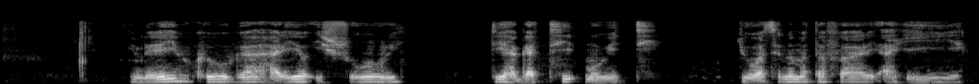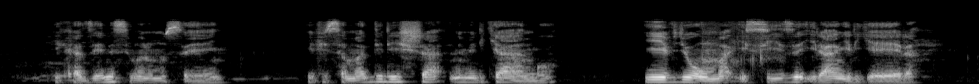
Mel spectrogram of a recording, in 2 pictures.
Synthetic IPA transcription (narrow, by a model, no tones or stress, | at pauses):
imbe̞ɾe̞jiβikwiβuɡahaɾijo̞ʔiʃuːɾi | ɾihaɡatʰimuβitʰi̥ | vɟuːβat͡se̞namatafaːɾia̰hiːje̞ | ikʰazijenisimanumuse̞ɲi | ifisamadiɾiʃanimiɾɟaːŋɡo̞ | jiːvjuːmaʔisize̞ʔiɾaːŋɡiɾje̞ːɾa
